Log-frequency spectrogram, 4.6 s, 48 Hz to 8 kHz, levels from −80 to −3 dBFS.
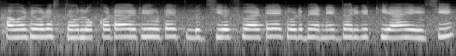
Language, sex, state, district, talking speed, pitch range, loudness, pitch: Odia, female, Odisha, Malkangiri, 210 wpm, 265-280 Hz, -13 LUFS, 275 Hz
